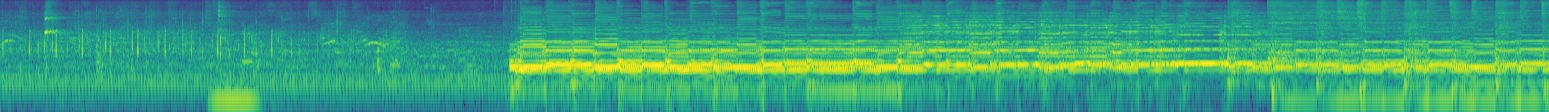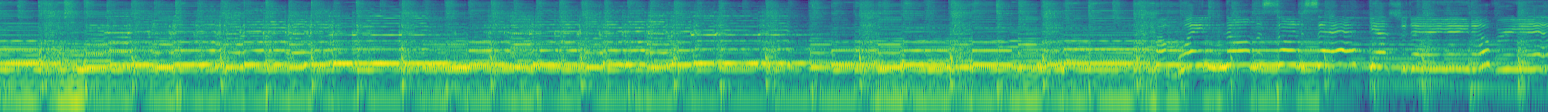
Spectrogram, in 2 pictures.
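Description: Live country-rock band starting a song. After a few seconds of quiet guitar noodling, the guitars come in loudly about five seconds in with a melody line. Bass and drums join about thirteen seconds in, and the band plays on steadily as an instrumental intro.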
